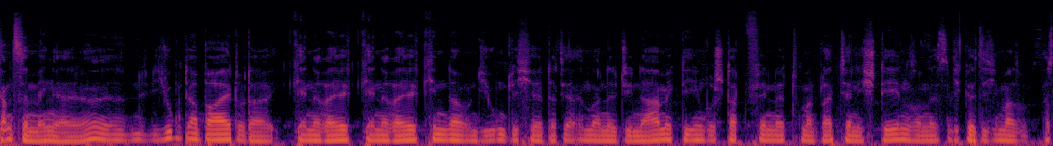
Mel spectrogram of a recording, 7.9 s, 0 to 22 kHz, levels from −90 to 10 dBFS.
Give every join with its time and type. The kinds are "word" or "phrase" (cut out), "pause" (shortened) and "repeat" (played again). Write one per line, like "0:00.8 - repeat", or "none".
0:02.6 - repeat
0:04.2 - word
